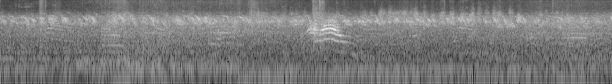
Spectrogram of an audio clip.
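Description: A cat meows once, loud, rising then falling, about six seconds in. Behind it is the constant high chirping of many small birds.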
